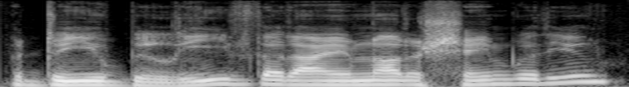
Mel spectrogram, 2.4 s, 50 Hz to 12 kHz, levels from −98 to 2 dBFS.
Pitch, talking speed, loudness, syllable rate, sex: 120 Hz, 280 wpm, -14 LUFS, 6.7 syllables/s, male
